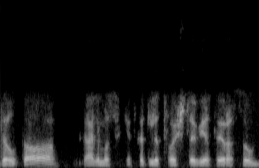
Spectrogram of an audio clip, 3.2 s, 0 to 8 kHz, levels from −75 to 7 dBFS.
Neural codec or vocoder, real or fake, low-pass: none; real; 7.2 kHz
